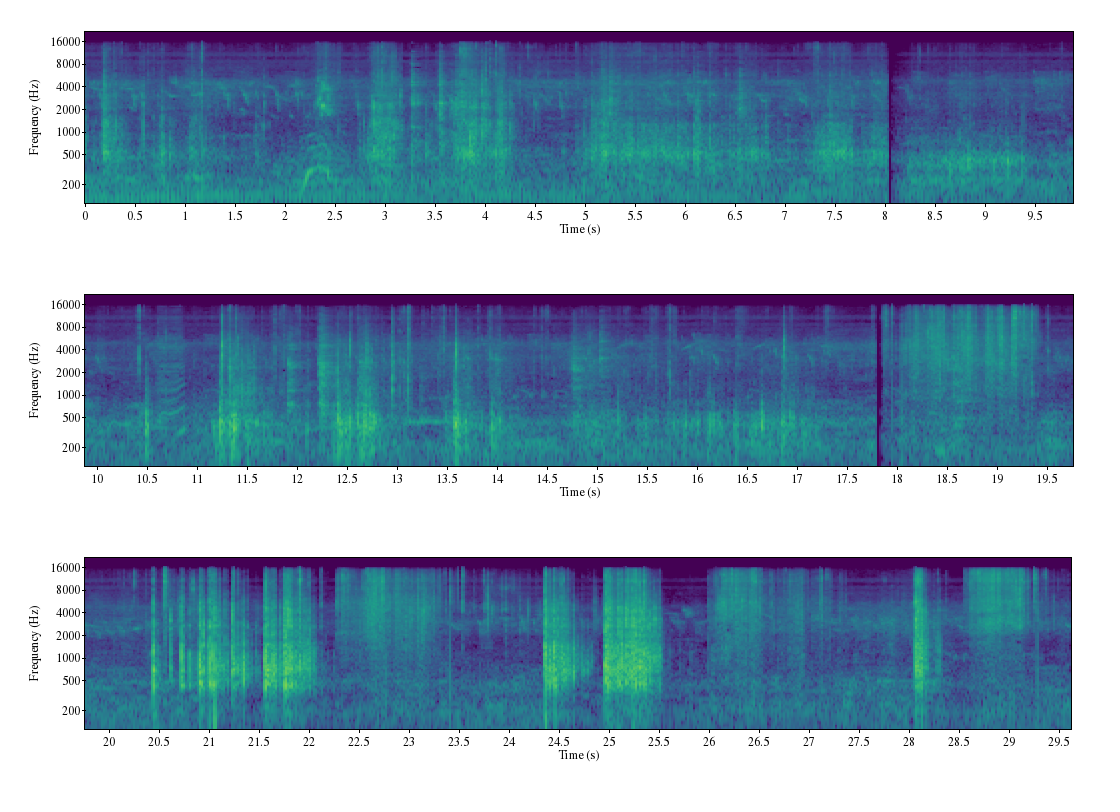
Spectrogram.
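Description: Small rocks and gravel clattering as they are scooped and dropped into a hard plastic toy dump-truck bed, in short bursts with gaps between, the loudest near the end.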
